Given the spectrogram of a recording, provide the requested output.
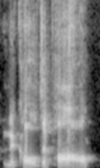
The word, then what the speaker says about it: Nichole DePaul: We have Nichole DePaul. And did I pronounce that right, Nichole?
